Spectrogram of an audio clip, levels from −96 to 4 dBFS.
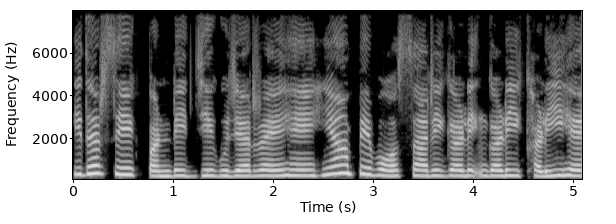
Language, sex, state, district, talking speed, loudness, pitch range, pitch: Hindi, female, Bihar, Saran, 190 wpm, -16 LUFS, 255-285 Hz, 260 Hz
